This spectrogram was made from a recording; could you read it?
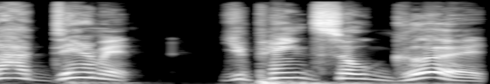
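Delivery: loud, high-pitched hollered yell. Discussing a scene, the speaker acts out a character fleeing with Momonosuke, imitating yelling. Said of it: "he's just yelling".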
